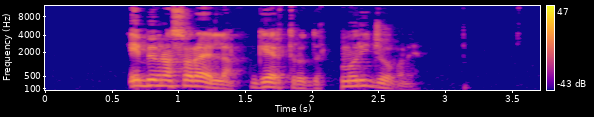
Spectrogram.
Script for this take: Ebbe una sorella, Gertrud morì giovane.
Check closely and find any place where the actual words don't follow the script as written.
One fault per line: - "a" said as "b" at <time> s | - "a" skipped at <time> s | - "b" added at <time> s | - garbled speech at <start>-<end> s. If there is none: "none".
none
